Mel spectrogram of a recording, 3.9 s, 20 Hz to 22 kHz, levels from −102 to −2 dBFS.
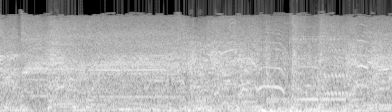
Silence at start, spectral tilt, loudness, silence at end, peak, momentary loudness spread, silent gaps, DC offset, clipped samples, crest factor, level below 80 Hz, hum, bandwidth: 0 s; -3 dB/octave; -5 LUFS; 0 s; 0 dBFS; 2 LU; none; under 0.1%; 0.6%; 6 dB; -16 dBFS; none; 15 kHz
